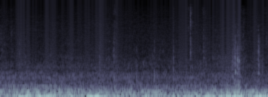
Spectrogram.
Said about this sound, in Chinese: 你看，明显走一些这种稍微不太平整的路，你会听见这个车各种各样的一些小的响声。当然，开别的车音也会有这种声音，但是明显感觉的这个质感不如陆巡来的那么稳。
